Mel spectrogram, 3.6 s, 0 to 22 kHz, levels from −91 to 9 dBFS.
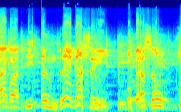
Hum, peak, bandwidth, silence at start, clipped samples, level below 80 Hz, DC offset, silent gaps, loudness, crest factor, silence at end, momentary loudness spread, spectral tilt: none; -6 dBFS; 19 kHz; 0 s; under 0.1%; -54 dBFS; under 0.1%; none; -13 LUFS; 10 dB; 0 s; 8 LU; -1.5 dB/octave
